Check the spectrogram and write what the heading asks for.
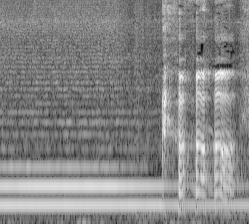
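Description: A steady electronic test tone with a buzzy row of overtones, played through a speaker into the gas-filled box of a pyro board (a two-dimensional Rubens tube). The tone is set to the box's fundamental standing-wave mode. It holds one unchanging pitch, and a laugh breaks in near the end.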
